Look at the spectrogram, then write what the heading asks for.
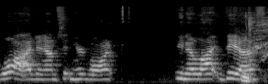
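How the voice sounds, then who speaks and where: In a Southern US accent, a woman projects a raised, high-pitched voice with a bright, sharp tone and ordinary pitch variation. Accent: Southern US drawl. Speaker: amateur radio operator. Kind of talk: casual chat.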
